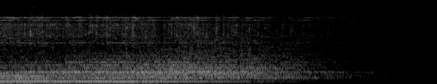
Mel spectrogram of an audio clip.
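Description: The last strummed acoustic guitar chord of a theme tune ringing on and dying away over about three and a half seconds.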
